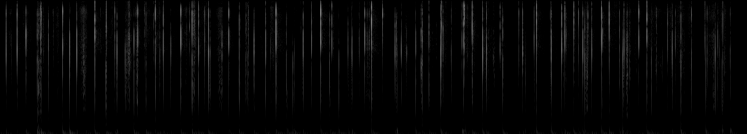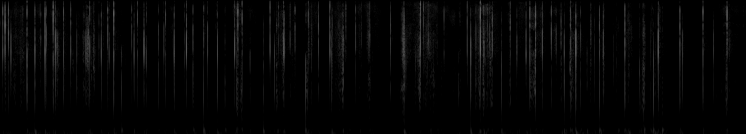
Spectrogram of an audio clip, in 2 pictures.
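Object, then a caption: Wooden beads on a cork board. Long pink acrylic nails tap and scratch across a small flat cork board covered with rows of round wooden beads. The result is a dense, continuous stream of quick, dry, bright clicks and crackly scraping that stops dead after each contact, over a soft low rumble.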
